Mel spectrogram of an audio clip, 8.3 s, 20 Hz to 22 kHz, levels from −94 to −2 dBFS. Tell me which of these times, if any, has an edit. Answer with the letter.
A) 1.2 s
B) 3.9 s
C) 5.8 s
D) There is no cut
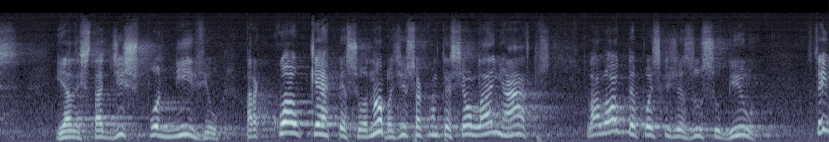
B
